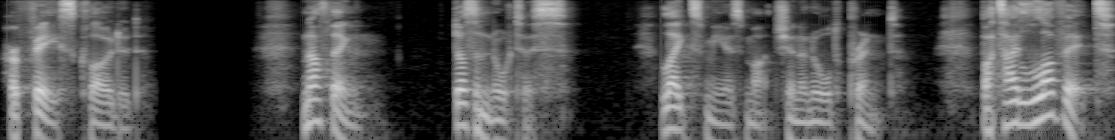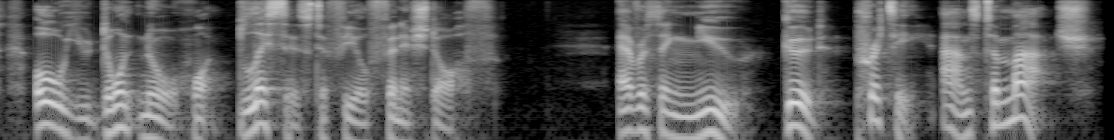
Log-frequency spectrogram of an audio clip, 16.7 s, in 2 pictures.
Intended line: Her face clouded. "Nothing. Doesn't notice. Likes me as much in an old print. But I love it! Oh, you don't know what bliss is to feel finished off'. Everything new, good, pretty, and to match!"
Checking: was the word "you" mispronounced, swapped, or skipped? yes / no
no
